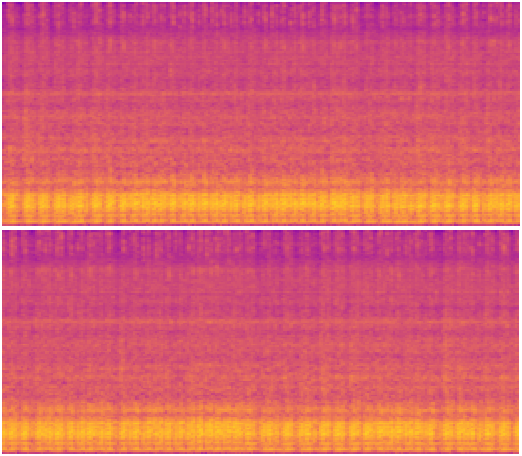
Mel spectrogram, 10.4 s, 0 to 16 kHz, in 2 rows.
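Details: 1988 Kawasaki ZXR250 road bike, first start of rebuild: lumpy uneven idle with loose clattery exhaust beat and irregular pops; running ridiculously rich, idle mixture screws 3.5 turns out, shot flames.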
